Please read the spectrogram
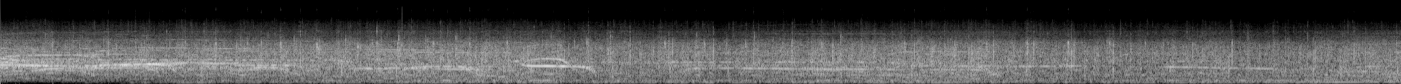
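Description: A large audience applauding steadily, with voices calling out and cheering over the clapping. It is strongest in the first couple of seconds, then holds on.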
